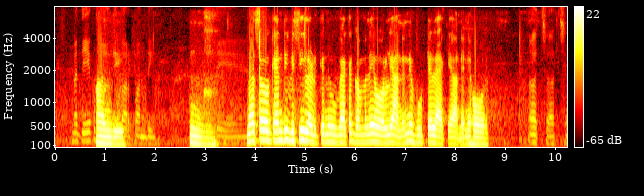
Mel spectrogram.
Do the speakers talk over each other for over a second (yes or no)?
no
